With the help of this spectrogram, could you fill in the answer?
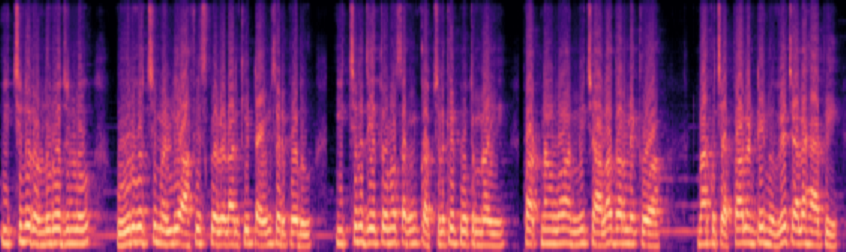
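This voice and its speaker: A man playing a weary, worried young software worker and dutiful son in a story dialogue, plaintive and complaining. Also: high-pitched, level tone, fairly quick, close to an everyday voice, low-quality recording. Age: young adult. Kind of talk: animated moral story dialogue.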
